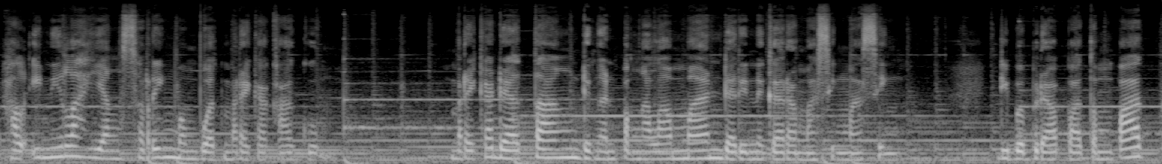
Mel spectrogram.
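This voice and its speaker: A woman reading a scripted documentary narration in a calm, measured way. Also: fairly low pitch. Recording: music bed underneath.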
